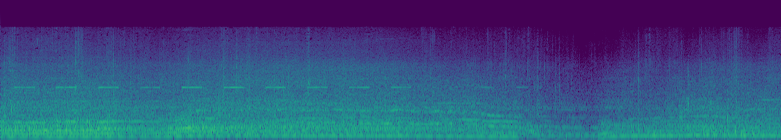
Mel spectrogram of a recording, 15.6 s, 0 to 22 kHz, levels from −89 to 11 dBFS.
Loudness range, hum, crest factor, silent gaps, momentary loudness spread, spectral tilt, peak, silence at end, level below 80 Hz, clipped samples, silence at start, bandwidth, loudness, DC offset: 8 LU; none; 16 dB; none; 10 LU; -7 dB/octave; -10 dBFS; 0 s; -40 dBFS; under 0.1%; 0 s; 11 kHz; -28 LUFS; under 0.1%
